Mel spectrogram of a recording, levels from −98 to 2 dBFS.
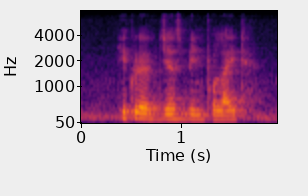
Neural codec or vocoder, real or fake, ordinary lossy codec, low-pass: none; real; none; 7.2 kHz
